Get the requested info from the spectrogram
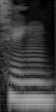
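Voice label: "cing6", Cantonese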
